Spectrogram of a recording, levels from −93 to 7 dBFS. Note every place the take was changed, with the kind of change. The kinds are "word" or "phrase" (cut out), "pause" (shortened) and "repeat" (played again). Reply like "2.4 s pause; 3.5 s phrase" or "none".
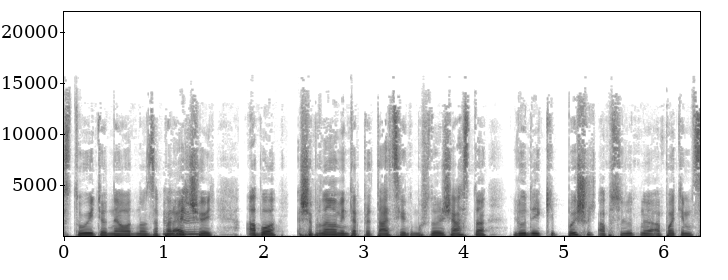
2.2 s pause; 3.4 s word; 5.3 s word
